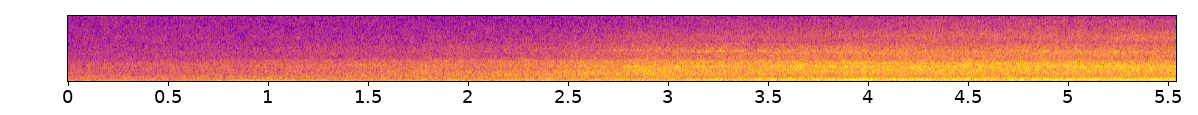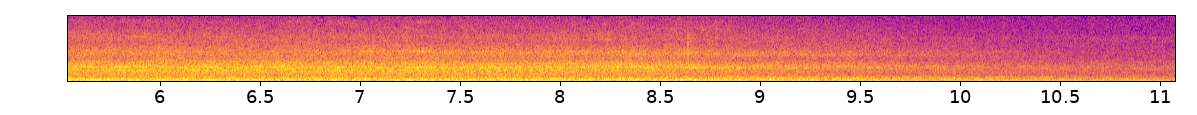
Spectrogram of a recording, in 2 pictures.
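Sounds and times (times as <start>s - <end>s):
high-speed train rushing: 0.4s - 11.0s.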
